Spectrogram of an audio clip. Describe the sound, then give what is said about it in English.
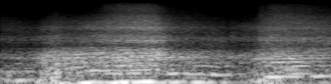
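A car arriving outside a house, its engine revving and swelling, easing off briefly, then rising again at a moderate level. “Wow, my ride's here. I'm sure you heard that, even though it was outside of my house.”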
